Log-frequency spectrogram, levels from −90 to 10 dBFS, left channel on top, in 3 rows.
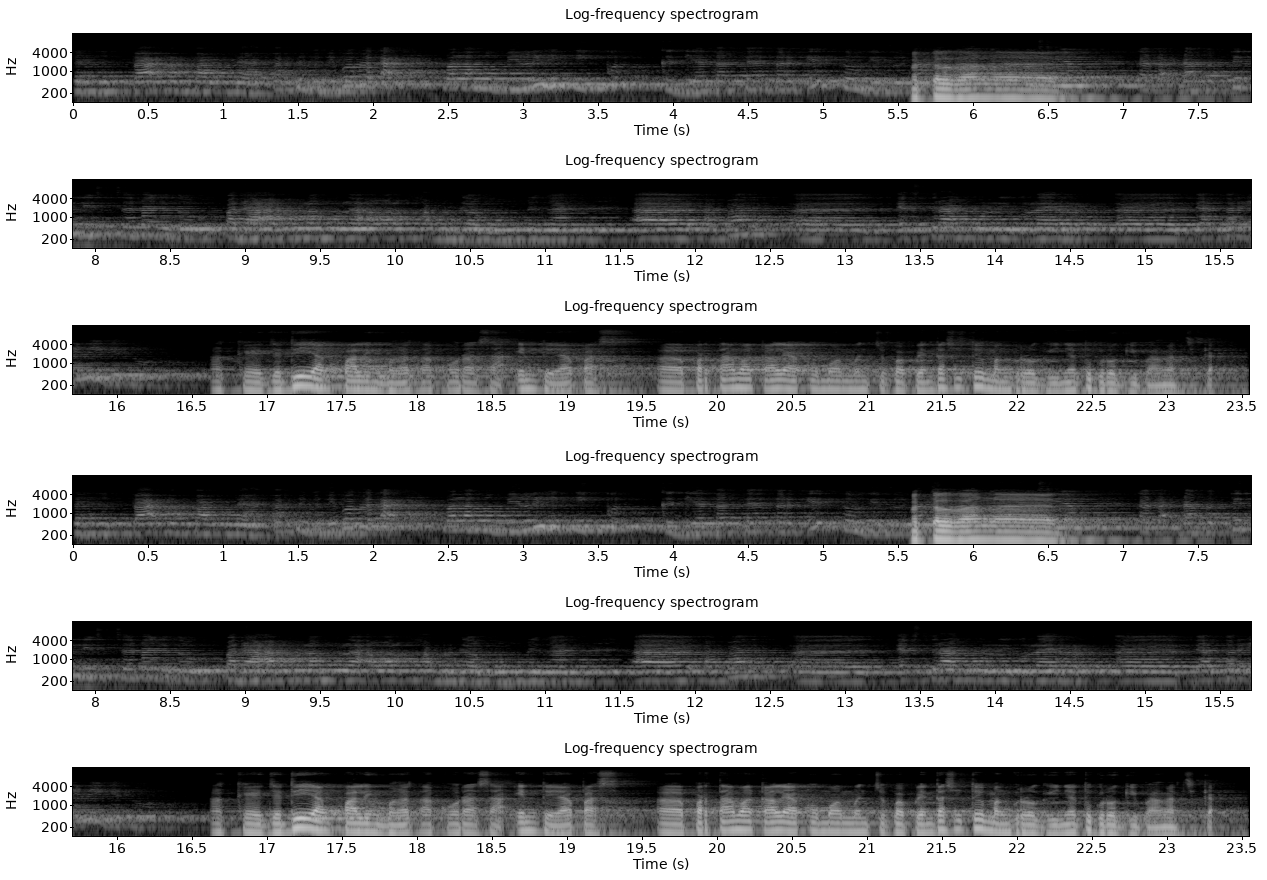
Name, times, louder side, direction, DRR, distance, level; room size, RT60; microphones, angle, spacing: voice 1, 0.0-11.3 11.6-16.3, equal, ahead, -3 dB, 2.7 m, -41 dB
voice 2, 5.7-6.6 16.6-19.3 19.6-23.3, right 4 dB, 30° right, 10 dB, 0.3 m, -26 dB
21.5 x 11.0 x 5.2 m, 2.8 s
head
